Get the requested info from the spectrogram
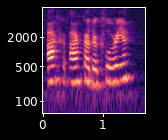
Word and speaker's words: achlorhydria: Yes, so I have achlorhydri, how is it pronounced? Achlorhydria. It's called achlorhydria, no hydrochloric acid, just water.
